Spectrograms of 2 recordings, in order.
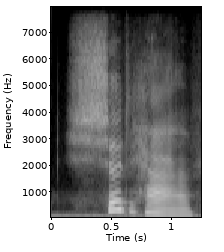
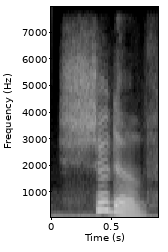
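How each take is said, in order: First: Both words are said fully and separately. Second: The words are merged into one short word.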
